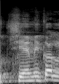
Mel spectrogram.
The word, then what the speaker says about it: chemical: देखिए जैसे CHEMICAL, अब इसको केमिकल नहीं कहेंगे, केमिकल, यानी क्या पढ़ेंगे इसको हम, केमिकल, क पढ़ेंगे।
